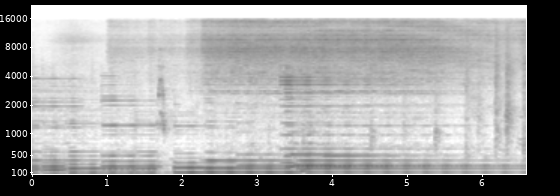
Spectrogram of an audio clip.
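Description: Live blues band playing the closing instrumental bars of a song on electric guitars and bass, ending on a held chord that rings and fades near the end.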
